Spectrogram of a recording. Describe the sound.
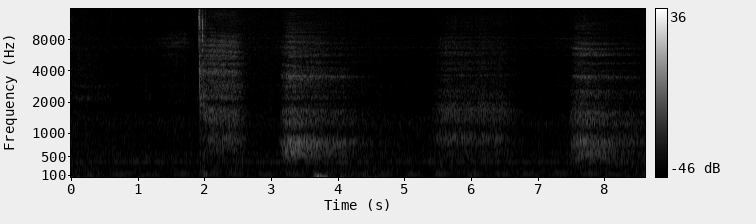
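A person breathes slowly in and out, with four soft, airy breaths separated by quiet pauses over a faint steady hum. No one talks.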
